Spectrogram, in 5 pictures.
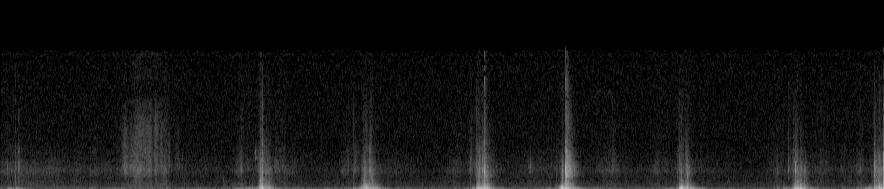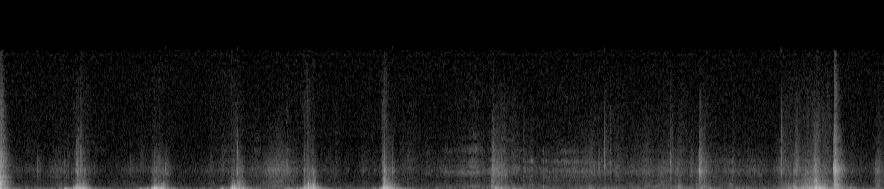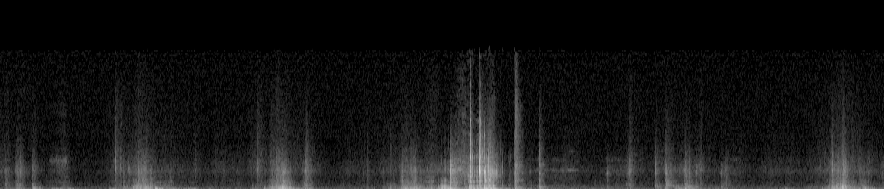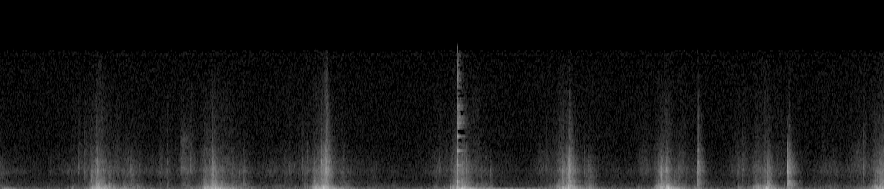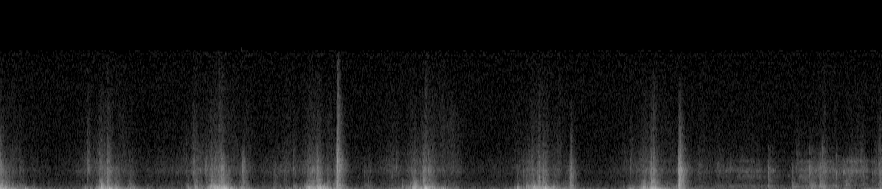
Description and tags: Flapping a fabric.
